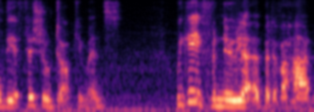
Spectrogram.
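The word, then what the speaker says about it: Fionnula: We gave Fanula a bit of a hard name because, it's Irish, and so the O is silent. F-I-O. N-N-U-L-A. Without saying the O.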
